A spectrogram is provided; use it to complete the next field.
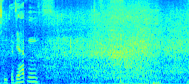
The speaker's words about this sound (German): jetzt muss ich mal kurz aufhören, solange hier noch so viele Autos laufen.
